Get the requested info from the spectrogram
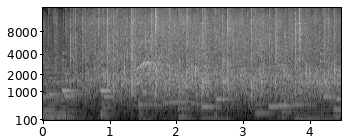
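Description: Audience applauding and clapping as the accompanist plays a short instrumental melody of single notes, stepping up and down, just after the sung final chord ends.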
